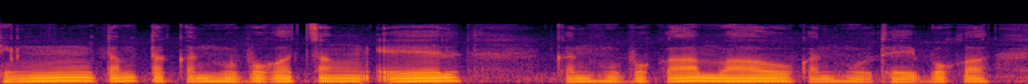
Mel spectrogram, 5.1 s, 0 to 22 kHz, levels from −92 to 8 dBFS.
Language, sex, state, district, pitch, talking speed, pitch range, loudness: Mizo, male, Mizoram, Aizawl, 100 Hz, 200 wpm, 95-105 Hz, -18 LUFS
